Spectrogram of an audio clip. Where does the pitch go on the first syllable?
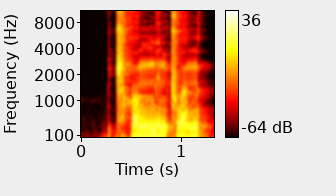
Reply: rising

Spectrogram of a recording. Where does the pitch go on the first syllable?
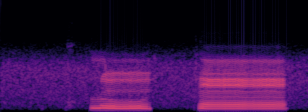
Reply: low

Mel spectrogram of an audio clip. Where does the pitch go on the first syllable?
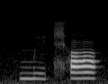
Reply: low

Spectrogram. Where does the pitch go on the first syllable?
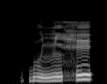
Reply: low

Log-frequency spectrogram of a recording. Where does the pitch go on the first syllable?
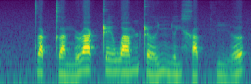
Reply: low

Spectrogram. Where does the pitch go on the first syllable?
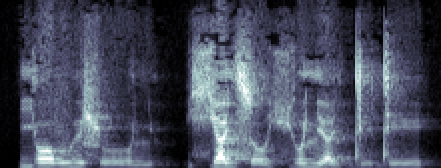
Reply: high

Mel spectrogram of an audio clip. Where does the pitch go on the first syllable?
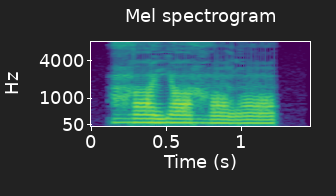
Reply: high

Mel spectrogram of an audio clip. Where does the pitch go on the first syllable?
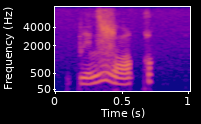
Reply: rising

